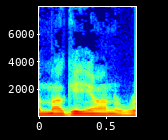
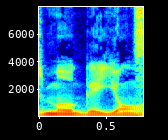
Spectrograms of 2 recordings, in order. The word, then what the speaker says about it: Mogollon: M-O-G-O-L-L-O-N. – Yes, correct. – And pronunciation in Spanish is Mogollon. – Some say Mogollon and some say Mogollon.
